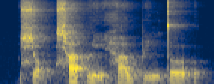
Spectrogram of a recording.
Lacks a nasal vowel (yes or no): no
